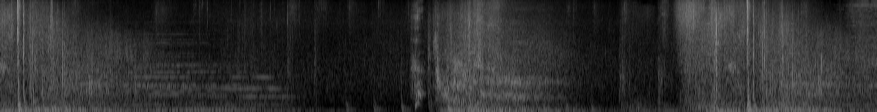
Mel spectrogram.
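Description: Fiery Confringo spell blasts in a Harry Potter video game, several loud booming explosions with rumbling tails, the first a long roaring burst, then sharp cracks and two more heavy blasts.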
